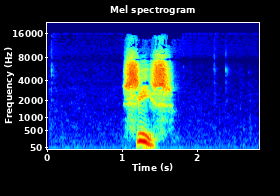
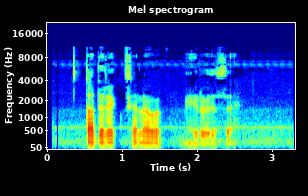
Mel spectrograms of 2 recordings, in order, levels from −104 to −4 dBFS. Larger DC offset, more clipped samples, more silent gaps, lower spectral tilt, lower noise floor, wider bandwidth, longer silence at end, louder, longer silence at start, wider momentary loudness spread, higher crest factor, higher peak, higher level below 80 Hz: neither; neither; neither; second, -1.5 dB/octave vs -5.5 dB/octave; first, -73 dBFS vs -49 dBFS; first, 15.5 kHz vs 11.5 kHz; first, 1.15 s vs 0.8 s; first, -13 LUFS vs -25 LUFS; first, 1.05 s vs 0.55 s; second, 12 LU vs 18 LU; second, 20 dB vs 26 dB; about the same, 0 dBFS vs 0 dBFS; about the same, -56 dBFS vs -54 dBFS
